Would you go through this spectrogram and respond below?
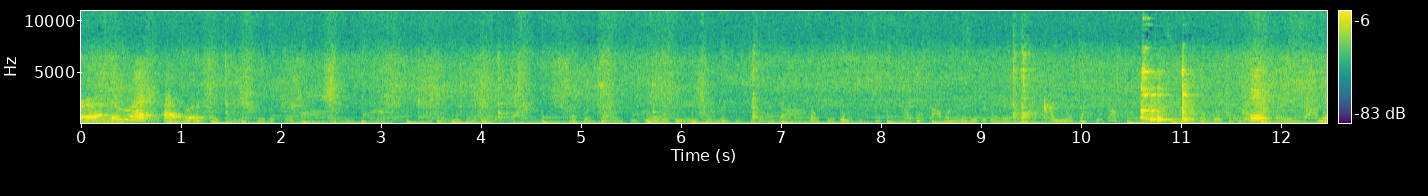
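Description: Beef with green and red peppers being stirred in a pan, with a steady sizzle of frying under scraping and clinking of the utensil against the pan, close and moderately quiet.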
